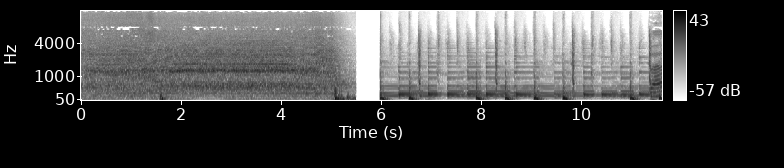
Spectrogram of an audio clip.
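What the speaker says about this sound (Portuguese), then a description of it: "vou ter que secar meu cabelo pra cá na sala" A hand-held hair dryer blows loudly and steadily while drying hair indoors in a living room for several seconds, then cuts off and gives way to rhythmic pop music.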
